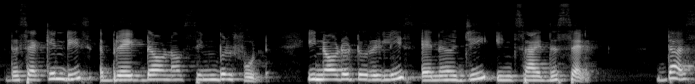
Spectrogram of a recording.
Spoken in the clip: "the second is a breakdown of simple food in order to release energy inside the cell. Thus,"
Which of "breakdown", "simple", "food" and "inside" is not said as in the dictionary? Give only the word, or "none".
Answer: simple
